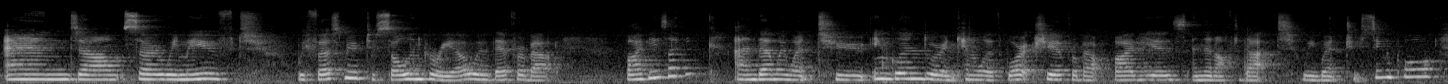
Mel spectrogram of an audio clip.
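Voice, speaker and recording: A woman's voice: on the high side, a little slow, warm tone. A young Australian woman vlogging casually to camera, rambling with frequent ums and self-corrections. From Australia, Melbourne. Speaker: travel vlogger. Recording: echoey room with faint ambient noise.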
